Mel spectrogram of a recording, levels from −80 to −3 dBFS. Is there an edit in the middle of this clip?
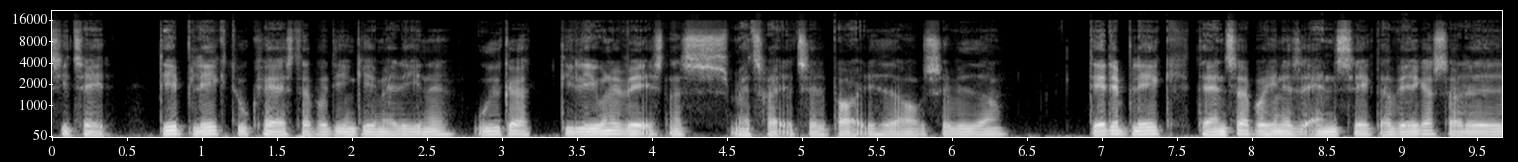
yes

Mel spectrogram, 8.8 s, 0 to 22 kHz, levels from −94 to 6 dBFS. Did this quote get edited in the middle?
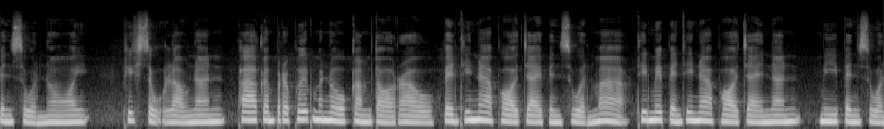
yes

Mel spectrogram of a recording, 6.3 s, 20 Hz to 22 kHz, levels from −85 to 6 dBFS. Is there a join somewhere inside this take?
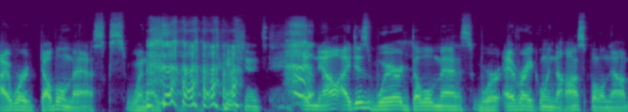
no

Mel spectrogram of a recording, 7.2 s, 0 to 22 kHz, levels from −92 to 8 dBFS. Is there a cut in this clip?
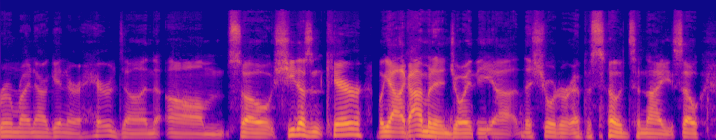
yes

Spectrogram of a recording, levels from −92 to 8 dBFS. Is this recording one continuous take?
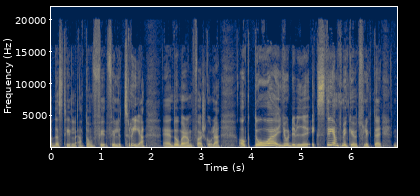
yes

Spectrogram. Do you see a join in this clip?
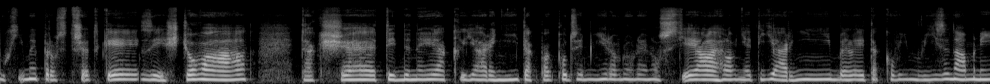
no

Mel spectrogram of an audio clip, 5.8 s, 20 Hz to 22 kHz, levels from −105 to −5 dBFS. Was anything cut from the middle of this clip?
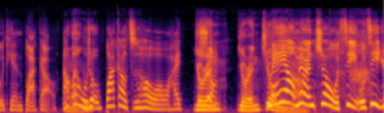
no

